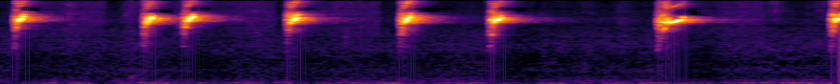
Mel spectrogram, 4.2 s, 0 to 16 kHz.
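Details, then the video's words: Sunbird, local name hút mật 5 màu, used as a lure: piercing high ticks, often doubled, scattered irregularly across a few seconds over soft low-frequency hum. "Tiếng hút mật 5 màu mồi, file tiếng hút mật 5 màu- Sunbird sound"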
